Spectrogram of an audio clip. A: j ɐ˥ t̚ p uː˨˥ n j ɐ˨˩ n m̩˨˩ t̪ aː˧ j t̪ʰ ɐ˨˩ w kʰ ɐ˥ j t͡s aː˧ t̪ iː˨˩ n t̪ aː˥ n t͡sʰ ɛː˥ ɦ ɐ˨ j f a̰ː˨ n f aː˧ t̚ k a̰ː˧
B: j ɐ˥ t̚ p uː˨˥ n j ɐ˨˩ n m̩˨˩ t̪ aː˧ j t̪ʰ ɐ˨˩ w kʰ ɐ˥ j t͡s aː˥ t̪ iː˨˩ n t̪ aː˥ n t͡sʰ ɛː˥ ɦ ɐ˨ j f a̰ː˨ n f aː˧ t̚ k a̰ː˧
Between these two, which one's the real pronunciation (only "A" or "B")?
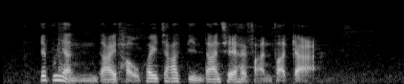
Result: B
